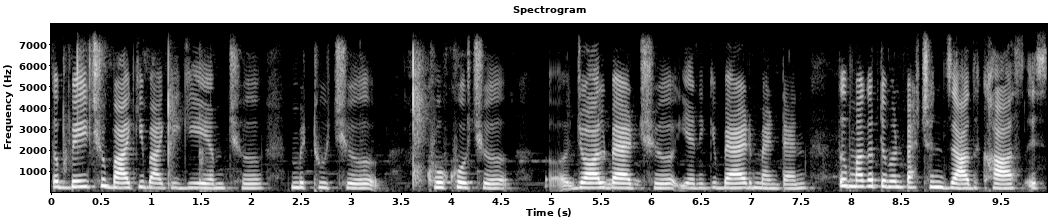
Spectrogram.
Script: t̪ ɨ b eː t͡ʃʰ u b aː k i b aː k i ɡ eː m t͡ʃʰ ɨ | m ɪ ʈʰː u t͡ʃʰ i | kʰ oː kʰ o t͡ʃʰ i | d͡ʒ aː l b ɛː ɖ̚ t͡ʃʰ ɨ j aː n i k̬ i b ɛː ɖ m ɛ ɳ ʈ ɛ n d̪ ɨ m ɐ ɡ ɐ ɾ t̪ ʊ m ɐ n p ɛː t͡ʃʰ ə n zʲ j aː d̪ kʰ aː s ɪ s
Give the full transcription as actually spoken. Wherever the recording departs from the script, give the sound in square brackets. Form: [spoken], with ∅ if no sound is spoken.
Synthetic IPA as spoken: t̪ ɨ b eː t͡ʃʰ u b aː k i b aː k i ɡ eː m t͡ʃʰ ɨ | m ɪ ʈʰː u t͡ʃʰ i | kʰ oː kʰ o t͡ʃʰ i | d͡ʒ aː l b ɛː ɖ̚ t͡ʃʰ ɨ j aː n i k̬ i b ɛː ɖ m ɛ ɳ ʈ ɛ n [t̪] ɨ m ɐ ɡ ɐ ɾ t̪ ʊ m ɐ n p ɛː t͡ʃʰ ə n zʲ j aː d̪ kʰ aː s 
